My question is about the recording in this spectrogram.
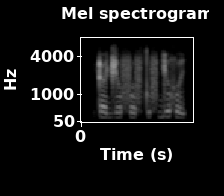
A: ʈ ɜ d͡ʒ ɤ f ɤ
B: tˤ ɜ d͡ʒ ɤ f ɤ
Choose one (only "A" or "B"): A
